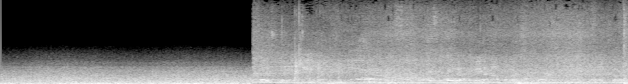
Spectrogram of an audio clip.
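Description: A kayak paddle splashes in the water.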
